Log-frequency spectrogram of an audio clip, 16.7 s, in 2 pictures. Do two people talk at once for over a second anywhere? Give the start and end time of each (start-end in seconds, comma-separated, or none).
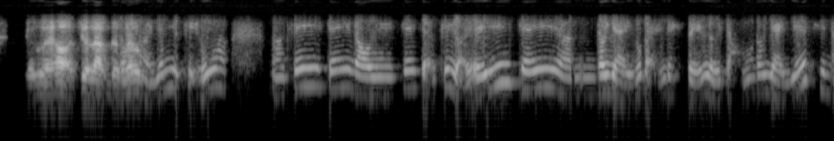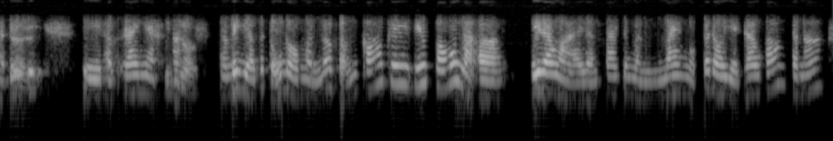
none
